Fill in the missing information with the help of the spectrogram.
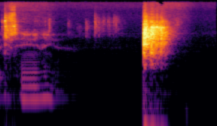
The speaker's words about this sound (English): You have to roll all the dice at the same time so you can pick up the ones you want to reroll.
